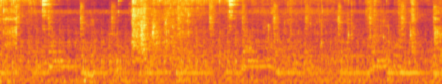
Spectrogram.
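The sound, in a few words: water being poured into chicken stock for rice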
